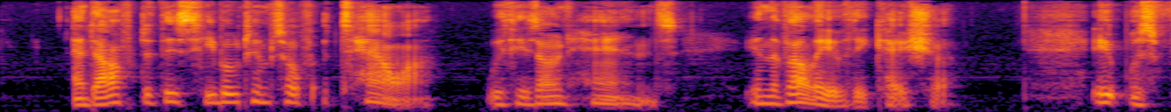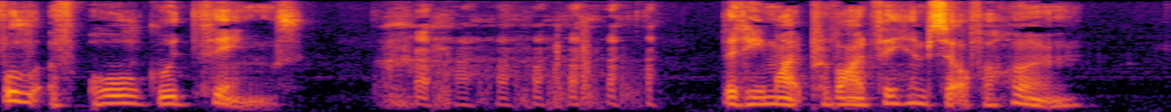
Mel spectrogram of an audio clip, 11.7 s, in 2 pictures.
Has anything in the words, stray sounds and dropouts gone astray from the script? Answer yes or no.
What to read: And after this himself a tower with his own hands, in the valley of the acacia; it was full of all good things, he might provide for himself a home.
yes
